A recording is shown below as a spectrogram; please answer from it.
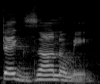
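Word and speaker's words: taxonomy: genetics then we will study about molecular biology and pathology ecology marine biology immunology morphology एनाटमी histology physiology टेोनोमी the word is टेग्जोनमी and next next ये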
